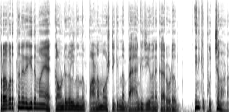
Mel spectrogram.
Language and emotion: Malayalam, disgusted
